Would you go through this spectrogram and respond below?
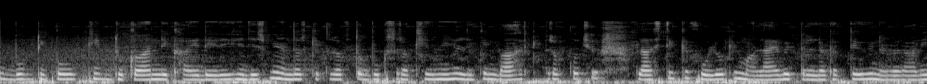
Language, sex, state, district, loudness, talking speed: Marwari, female, Rajasthan, Nagaur, -16 LUFS, 215 wpm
